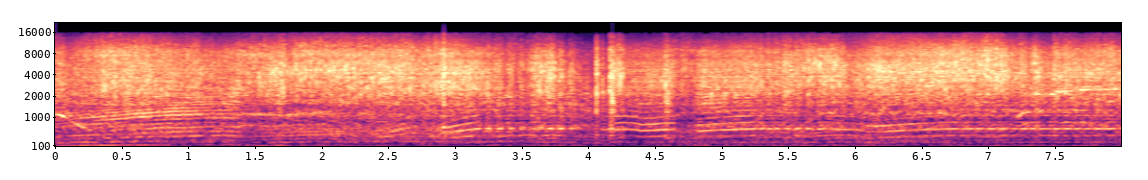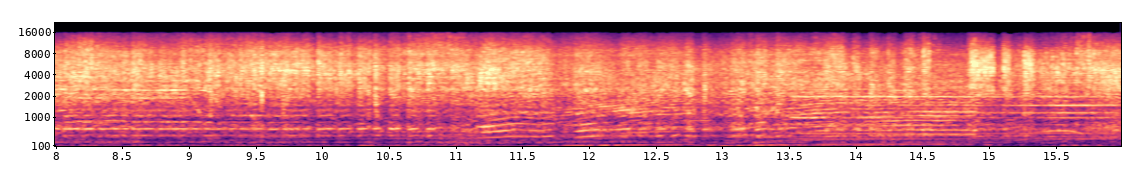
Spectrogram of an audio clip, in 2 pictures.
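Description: Several four-cylinder demolition derby cars revving hard at once, their engine notes rising and falling over each other as they push and ram, with a crash about four seconds in.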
